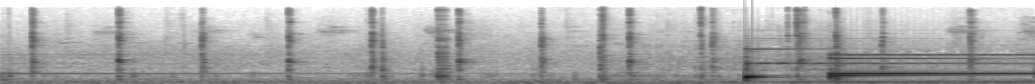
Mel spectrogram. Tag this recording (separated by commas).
Tick-tock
